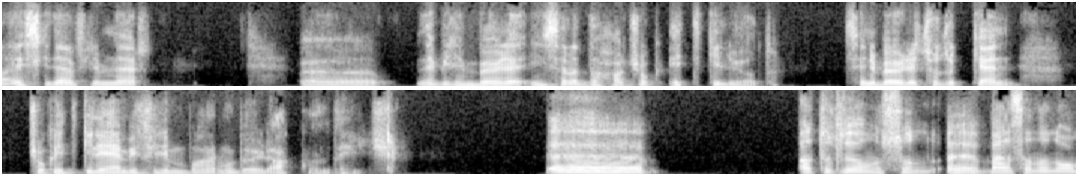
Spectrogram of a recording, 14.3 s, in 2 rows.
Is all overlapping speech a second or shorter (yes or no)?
yes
